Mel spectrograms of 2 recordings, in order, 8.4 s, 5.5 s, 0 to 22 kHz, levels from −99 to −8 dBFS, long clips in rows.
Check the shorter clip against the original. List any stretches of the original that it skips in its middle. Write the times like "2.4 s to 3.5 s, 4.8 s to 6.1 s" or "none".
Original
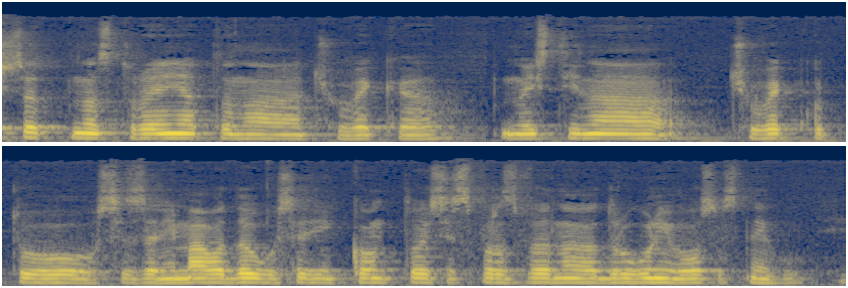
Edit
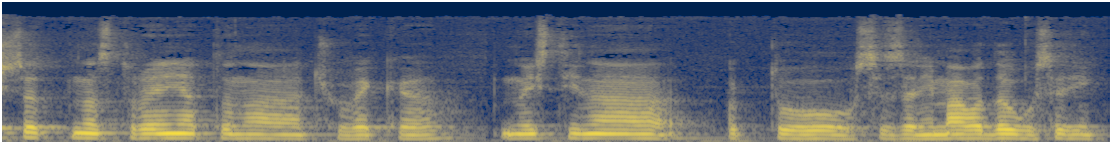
3.6 s to 4.1 s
